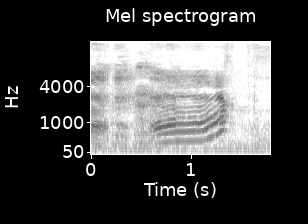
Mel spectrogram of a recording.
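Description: An 18-month-old toddler girl babbles in a home video, letting out one drawn-out, sing-song vocal sound that rises in pitch at the end, with faint room noise around it and no other talking.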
